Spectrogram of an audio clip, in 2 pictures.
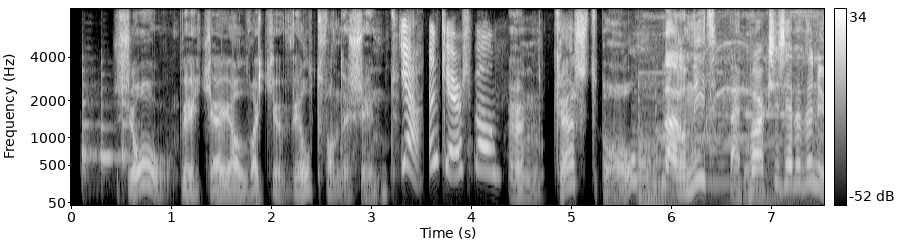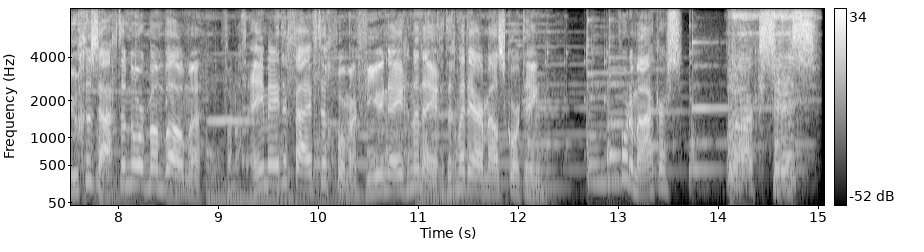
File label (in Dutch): Dutch, Christmas Commercials; NL; Christmas Commercials 2023; Praxis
